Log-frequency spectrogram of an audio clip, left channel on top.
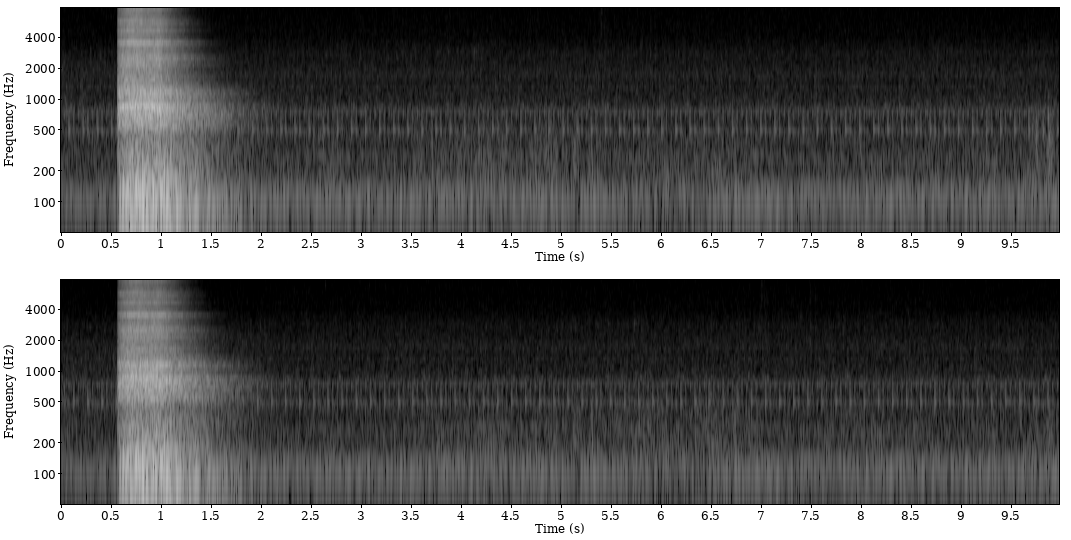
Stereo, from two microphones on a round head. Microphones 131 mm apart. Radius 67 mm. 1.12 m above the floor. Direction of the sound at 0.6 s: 25° left (ahead or behind).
